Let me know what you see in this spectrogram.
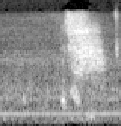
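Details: A steady low hum with a brief rushing hiss of air as a person's mechanical ventilator delivers a breath, heard in a pause between his spoken phrases.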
